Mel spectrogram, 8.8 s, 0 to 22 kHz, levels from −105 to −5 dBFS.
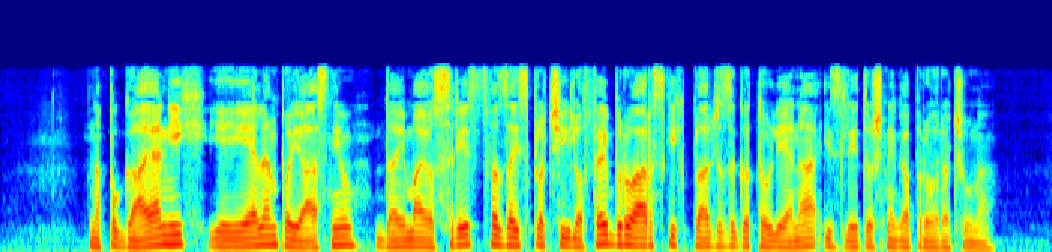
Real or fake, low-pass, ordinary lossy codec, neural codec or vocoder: fake; 7.2 kHz; none; codec, 16 kHz, 8 kbps, FreqCodec, larger model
